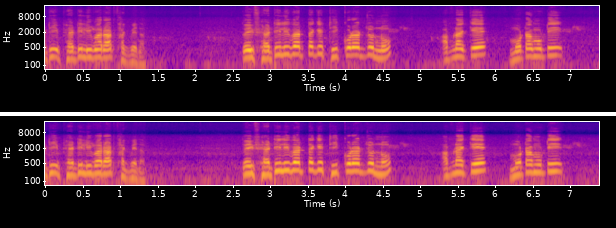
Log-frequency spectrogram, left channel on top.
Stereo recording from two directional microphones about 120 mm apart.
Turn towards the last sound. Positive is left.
turn(degrees=45)  # may be behind; listen again after turning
